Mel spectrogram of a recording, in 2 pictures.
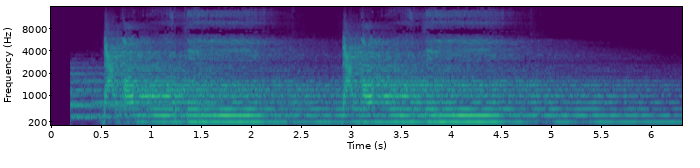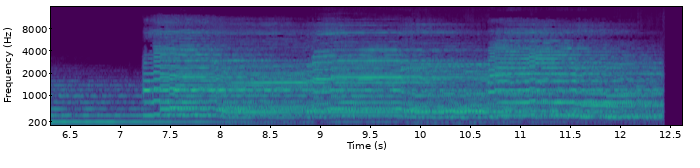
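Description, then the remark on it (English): A processed alarm tone drenched in reverb: two swelling, harmonically rich blasts that ring out and decay, followed by a brighter, sustained electronic tone that shifts pitch partway through. No one speaks. “So we just ran all sorts of reverb and effects on these.”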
